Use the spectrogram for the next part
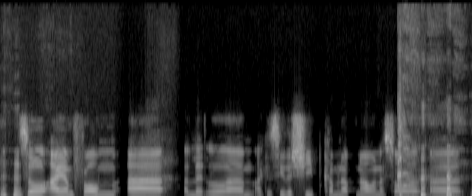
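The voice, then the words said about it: South Welsh accent, fast speech. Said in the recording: “what your accent is... it's a different accent for them... I'm from Wales, South Wales... I'm probably talking really, really fast”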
